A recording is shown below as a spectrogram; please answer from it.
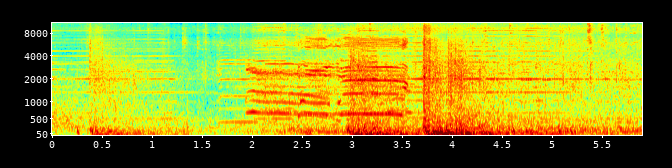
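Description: Musket and cannon fire from a land battle with skirmishers in the naval strategy game Ultimate Admiral: Age of Sail, heard as booming bursts and sharp cracks over a sustained musical tone, with a voice in places.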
